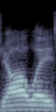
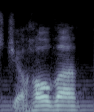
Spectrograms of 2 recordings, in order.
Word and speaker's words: Yahweh: Some pronounce it as Yahweh. Some say it's Jehovah. But Yahweh, translated in most Bibles, where they're all caps, L-O-R-D, all capital letters, is the name of God.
